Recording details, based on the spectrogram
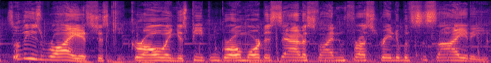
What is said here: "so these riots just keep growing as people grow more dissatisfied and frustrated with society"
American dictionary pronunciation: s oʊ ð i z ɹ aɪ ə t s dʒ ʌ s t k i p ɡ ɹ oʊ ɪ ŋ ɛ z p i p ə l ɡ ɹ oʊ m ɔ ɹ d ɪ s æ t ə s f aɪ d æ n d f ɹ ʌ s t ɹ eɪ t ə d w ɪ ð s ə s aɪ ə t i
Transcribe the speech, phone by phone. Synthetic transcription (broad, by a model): s oʊ ð i z ɹ aɪ ə t s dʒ ʌ s k i p ɡ ɹ oʊ ɪ ŋ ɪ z p i p l ɡ ɹ oʊ m ɔ ɹ d ɪ s æ t ə s f aɪ d n f ɹ ʌ s t ɹ eɪ t ə d w ɪ ð s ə s aɪ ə t i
